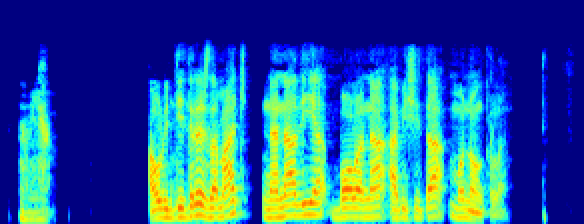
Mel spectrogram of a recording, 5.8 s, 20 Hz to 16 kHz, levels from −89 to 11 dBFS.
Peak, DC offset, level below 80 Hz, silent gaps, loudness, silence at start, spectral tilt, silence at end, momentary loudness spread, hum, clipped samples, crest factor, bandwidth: 0 dBFS; under 0.1%; -60 dBFS; 0.59-0.85 s, 0.93-1.48 s, 2.54-2.61 s; -16 LUFS; 0.2 s; -6.5 dB/octave; 0.8 s; 15 LU; none; under 0.1%; 18 dB; 7.6 kHz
